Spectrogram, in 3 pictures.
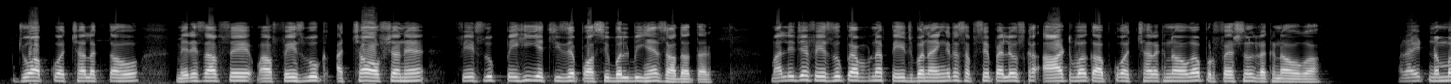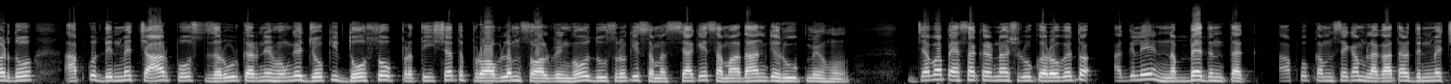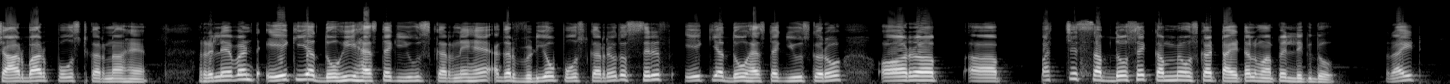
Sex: male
